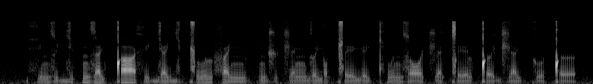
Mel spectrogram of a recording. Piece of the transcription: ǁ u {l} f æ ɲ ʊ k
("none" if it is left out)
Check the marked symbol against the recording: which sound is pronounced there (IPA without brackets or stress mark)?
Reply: l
